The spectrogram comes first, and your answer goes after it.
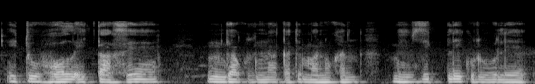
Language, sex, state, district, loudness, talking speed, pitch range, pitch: Nagamese, male, Nagaland, Kohima, -19 LUFS, 135 wpm, 110-120 Hz, 115 Hz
